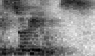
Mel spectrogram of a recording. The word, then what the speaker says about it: Cerritos: Like, I live in Cerritos, and then the Korean people said not Cerritos,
